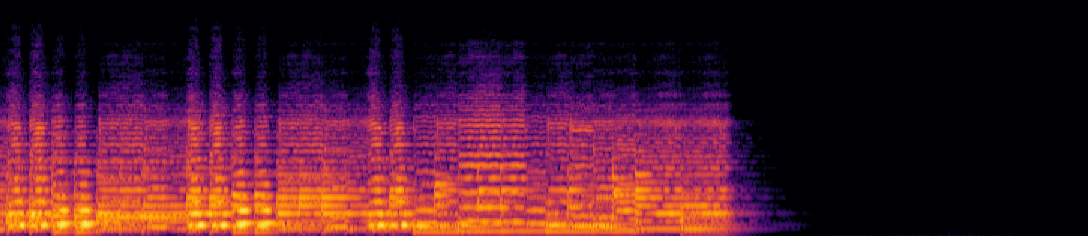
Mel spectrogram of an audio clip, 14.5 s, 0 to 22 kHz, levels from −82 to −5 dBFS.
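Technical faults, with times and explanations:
6.13 s, compressed frames skipped: the audio jumps ahead, losing roughly 20 ms, which fits a single missing or rejected frame of about 23 ms.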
